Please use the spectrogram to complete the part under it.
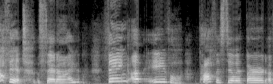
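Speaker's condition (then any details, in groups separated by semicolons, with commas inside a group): No condition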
